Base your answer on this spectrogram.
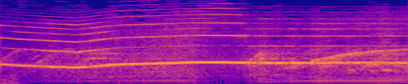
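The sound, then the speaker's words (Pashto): An ambulance siren wails as ambulances head to the site of a powerful bombing in Lahore, Pakistan. Its loud, steady tone dips slightly, then climbs and holds, sounding alone without talk. “به دنبال انفجار نیرومند در لاهور، ده ها امبولانس به محل رویداد حرکت کردند.”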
